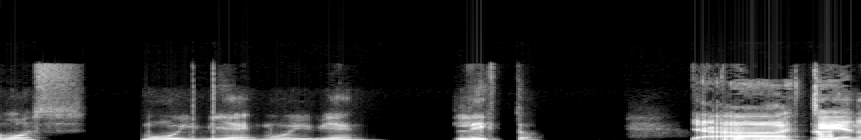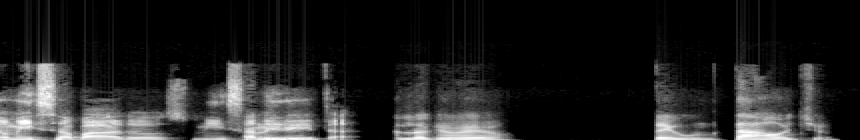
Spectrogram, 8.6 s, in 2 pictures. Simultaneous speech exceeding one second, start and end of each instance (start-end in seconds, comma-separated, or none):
none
